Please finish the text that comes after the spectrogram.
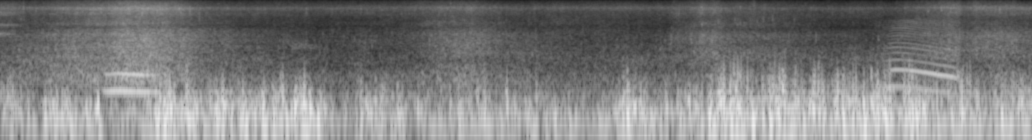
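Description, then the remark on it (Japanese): Ocean waves wash steadily onto a beach by the sea in broad, rushing surges, heavily mixed with gusty wind buffeting the microphone, plus a couple of brief high tonal cries; recorded in early autumn. “波の音すき”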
